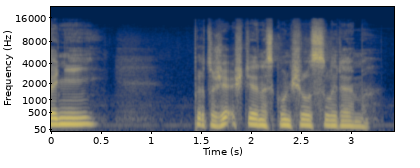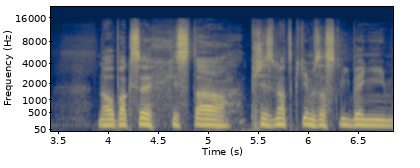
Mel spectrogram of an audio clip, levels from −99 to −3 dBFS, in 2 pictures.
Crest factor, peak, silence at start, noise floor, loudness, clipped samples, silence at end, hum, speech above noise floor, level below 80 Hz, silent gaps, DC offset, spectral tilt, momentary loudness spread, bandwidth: 18 dB; -8 dBFS; 0 s; -63 dBFS; -24 LUFS; under 0.1%; 0 s; none; 38 dB; -62 dBFS; none; under 0.1%; -4 dB/octave; 11 LU; 16 kHz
